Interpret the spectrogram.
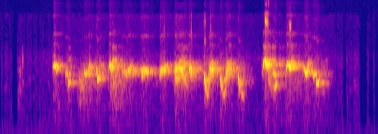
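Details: Greater green leafbird song used as a master recording to teach other birds: a rapid, continuous run of bright warbling chirps and slurred whistles around the upper-middle range, pausing briefly before a final short burst; clean background.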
